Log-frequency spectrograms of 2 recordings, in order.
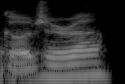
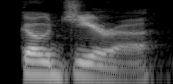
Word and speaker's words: Gojira: That's how they like pronounce it, right? They call him Gojira. Gojira.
